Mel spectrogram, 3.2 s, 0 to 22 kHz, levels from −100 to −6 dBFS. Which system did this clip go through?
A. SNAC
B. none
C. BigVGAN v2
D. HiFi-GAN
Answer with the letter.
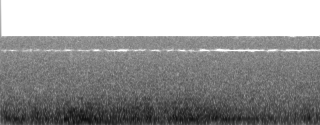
B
